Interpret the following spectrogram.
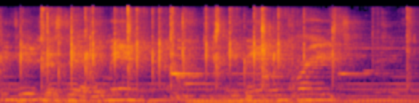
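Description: Church service music: a keyboard or organ holding steady low chords, with a woman's voice at a microphone over it and quick sharp taps running through.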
